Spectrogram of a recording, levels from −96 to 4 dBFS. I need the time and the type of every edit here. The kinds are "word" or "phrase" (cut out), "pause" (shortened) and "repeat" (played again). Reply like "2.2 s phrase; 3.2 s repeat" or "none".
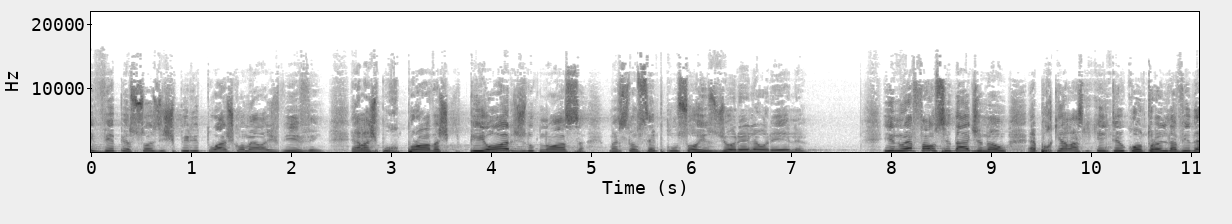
2.9 s word; 4.5 s word; 5.3 s word; 9.9 s word

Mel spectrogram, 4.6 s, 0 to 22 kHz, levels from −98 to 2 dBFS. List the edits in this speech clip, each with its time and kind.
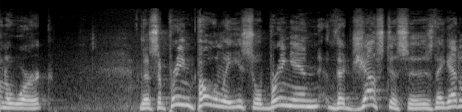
1.9 s word

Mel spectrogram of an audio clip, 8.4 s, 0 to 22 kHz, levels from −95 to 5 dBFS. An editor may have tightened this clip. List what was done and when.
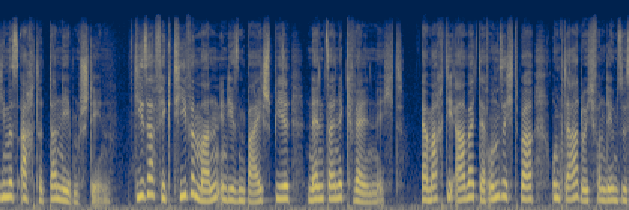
6.5 s word; 7.5 s word

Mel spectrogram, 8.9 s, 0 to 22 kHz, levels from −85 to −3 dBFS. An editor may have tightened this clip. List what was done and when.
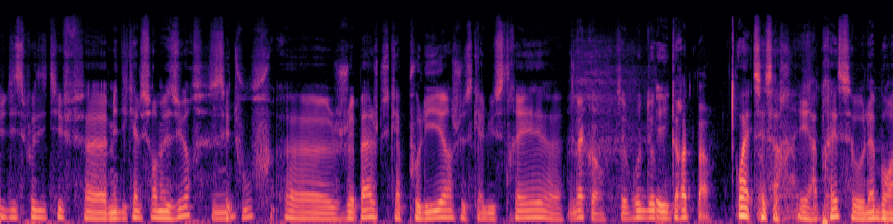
3.8 s word; 6.6 s word; 7.5 s word

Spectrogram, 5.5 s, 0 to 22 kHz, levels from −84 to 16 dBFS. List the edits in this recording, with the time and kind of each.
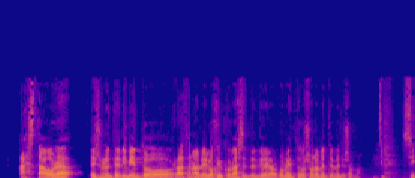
1.1 s pause; 4.5 s word

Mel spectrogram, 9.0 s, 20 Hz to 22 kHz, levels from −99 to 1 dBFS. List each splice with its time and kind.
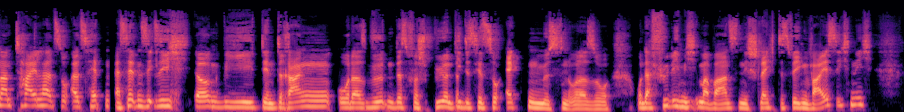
1.1 s word; 1.5 s word; 3.6 s word; 4.6 s word

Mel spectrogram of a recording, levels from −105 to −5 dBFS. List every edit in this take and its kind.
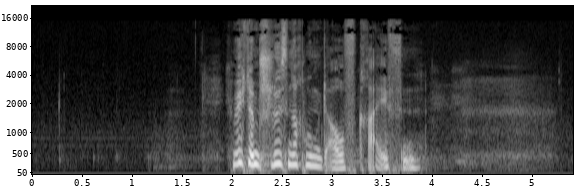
2.7 s word

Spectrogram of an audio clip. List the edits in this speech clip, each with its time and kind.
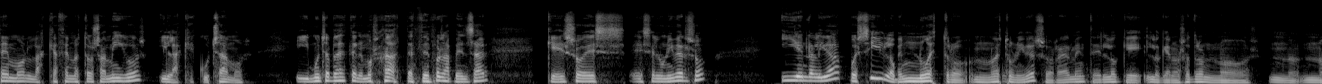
9.0 s phrase

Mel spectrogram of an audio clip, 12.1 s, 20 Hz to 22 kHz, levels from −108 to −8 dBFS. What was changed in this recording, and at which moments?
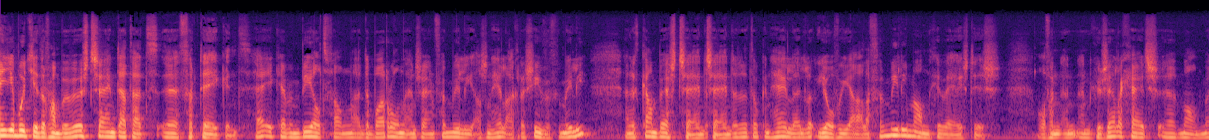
3.3 s word; 7.0 s repeat

